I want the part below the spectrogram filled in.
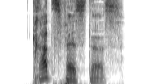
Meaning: strong/mixed nominative/accusative neuter singular of kratzfest
- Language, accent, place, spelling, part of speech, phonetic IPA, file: German, Germany, Berlin, kratzfestes, adjective, [ˈkʁat͡sˌfɛstəs], De-kratzfestes.ogg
